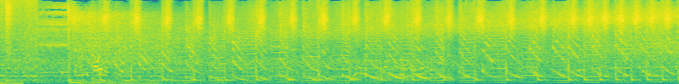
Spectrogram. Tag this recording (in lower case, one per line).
music
speech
